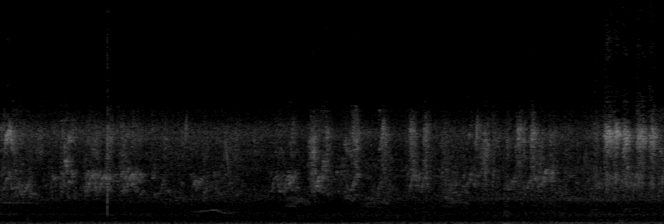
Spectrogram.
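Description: Small birds chirping: many short, high notes repeated at irregular intervals, with one short falling call about two seconds in, over a steady low rumble of background noise.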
